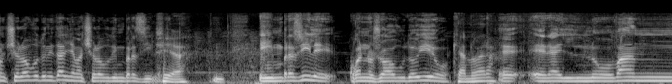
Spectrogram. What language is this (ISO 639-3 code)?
ita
